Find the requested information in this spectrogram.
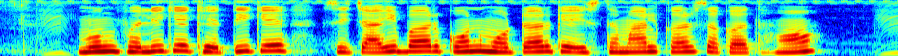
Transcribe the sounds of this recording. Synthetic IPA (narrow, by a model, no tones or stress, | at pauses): mʊ̃ŋɡpʰəlikekʰeːt̪ikesɪt͡ʃaːibəɾkoːnmoːʈəɾkeɪst̪eːmaːlkəɾsəkət̪ɦõː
